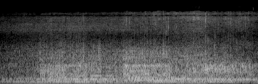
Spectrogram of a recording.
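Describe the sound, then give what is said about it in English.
Car tires running over highway rumble strip grooves in the asphalt make a continuous, loud, low droning buzz with a rough vibrating texture that surges slightly partway through. “The rumble strip. Yep, a rude awakening, but that is kind of the point, an important safety measure. The concept, though, behind it, tires going over asphalt grooves at a certain speed, creating sonic vibrations,”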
